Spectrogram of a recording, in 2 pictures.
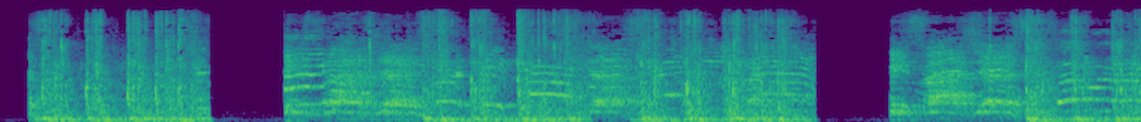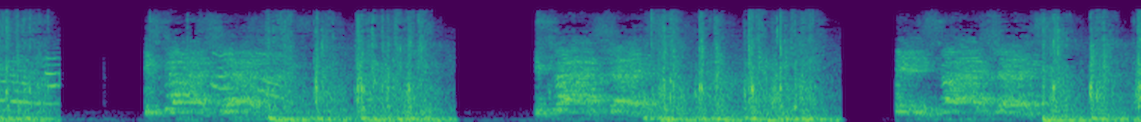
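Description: A crowd of protesters yells and shouts together, many loud overlapping voices with rising and falling cries, heard in several long bursts broken by short gaps of silence.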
